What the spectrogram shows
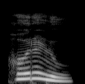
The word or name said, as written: ಹೊರಳು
